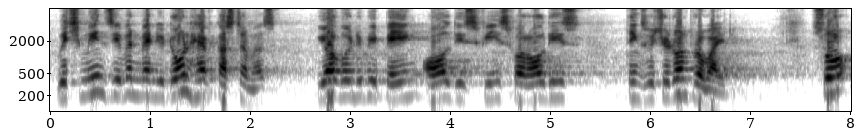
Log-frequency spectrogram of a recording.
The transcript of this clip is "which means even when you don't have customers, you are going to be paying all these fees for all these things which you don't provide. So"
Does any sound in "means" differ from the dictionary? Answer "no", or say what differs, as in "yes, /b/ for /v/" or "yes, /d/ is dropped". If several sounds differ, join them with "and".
no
